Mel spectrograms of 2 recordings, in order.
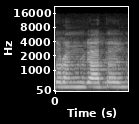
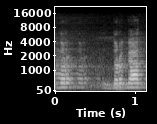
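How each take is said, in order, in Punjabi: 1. ਸ਼ਬਦ ਵਿੱਚ 'g' ਤੋਂ ਪਹਿਲਾਂ ਨਾਸਿਕ ਧੁਨੀ ਹੈ। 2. ਸ਼ਬਦ ਵਿੱਚ 'g' ਤੋਂ ਪਹਿਲਾਂ ਕੋਈ ਨਾਸਿਕ ਧੁਨੀ ਨਹੀਂ ਹੈ। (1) "ਰਾਰੇ ਤੇ ਟਿੱਪੀ ਲਾਇਓ ਜੀ।" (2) "ਰਾਰੇ ਤੇ ਟਿੱਪੀ ਲਾਉਣੀ ਪੈਣੀ।"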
